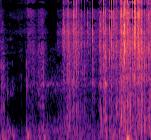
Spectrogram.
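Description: Cellophane wrapper on a stack of baseball trading cards crinkling as it is handled and pulled open, starting about a second in.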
